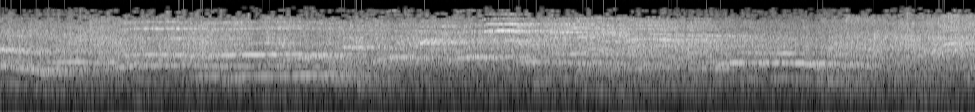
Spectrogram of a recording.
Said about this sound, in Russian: Снится огромный, небывалый успех. Гром аплодисментов. Венки. Картины цветов. Бурные овации. Публика без конца вызывает их.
